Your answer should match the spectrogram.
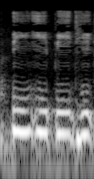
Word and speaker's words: debt: 金融即係一個字就係債啫嘛，嚇、啊、就係、是、 debt 嚇、啊、 D E B T，記住個 B 字唔發音噶嚇 debt。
